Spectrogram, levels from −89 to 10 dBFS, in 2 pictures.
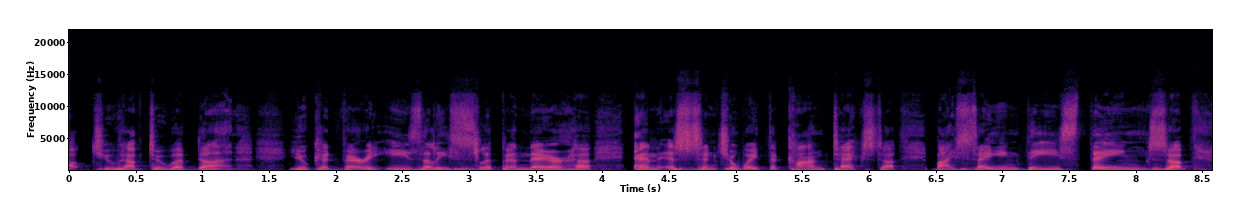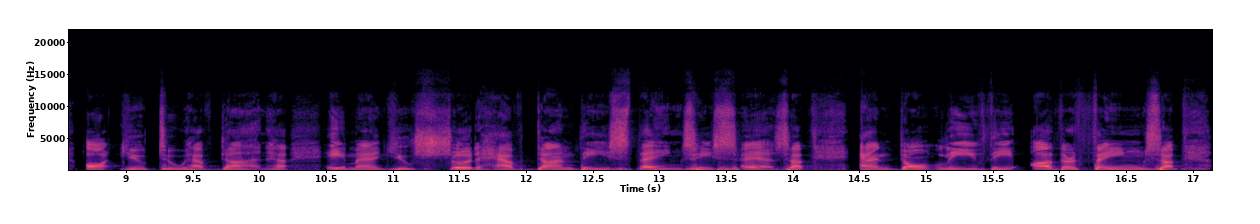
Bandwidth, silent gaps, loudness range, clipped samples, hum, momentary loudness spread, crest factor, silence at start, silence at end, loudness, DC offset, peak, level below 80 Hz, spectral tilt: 16.5 kHz; none; 4 LU; under 0.1%; none; 8 LU; 22 dB; 0 s; 0 s; -35 LUFS; under 0.1%; -14 dBFS; -70 dBFS; -3.5 dB/octave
